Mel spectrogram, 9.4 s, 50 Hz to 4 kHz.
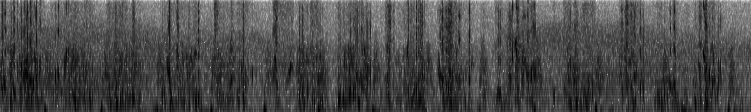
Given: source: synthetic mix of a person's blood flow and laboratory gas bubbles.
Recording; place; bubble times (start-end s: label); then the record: Doppler ultrasound of blood flow; subclavian vein
0.00-0.56 s: bubbles
0.62-1.20 s: bubbles
1.30-1.81 s: bubbles
2.00-2.54 s: bubbles
2.67-3.22 s: bubbles
3.40-4.13 s: bubbles
4.18-4.66 s: bubbles
4.80-5.35 s: bubbles
5.45-5.95 s: bubbles
6.02-6.11 s: bubbles
6.18-6.72 s: bubbles
6.90-6.97 s: bubbles
7.03-7.46 s: bubbles
7.72-8.08 s: bubbles
8.16-8.62 s: bubbles
8.66-9.04 s: bubbles
From the record:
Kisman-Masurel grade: 343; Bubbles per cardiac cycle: rolling drumbeat, 9 or more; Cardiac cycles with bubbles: 100%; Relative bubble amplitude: loud (0.450 to 0.775); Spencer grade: 3 (all of the cardiac periods contain showers or single bubble signals, but not dominating or overriding the cardiac motion signals); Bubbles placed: anywhere in the cardiac cycle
